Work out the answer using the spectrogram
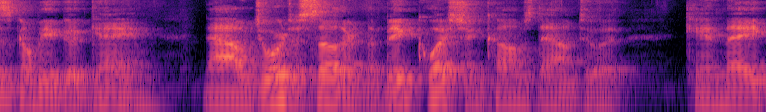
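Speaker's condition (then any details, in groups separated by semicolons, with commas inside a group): No condition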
